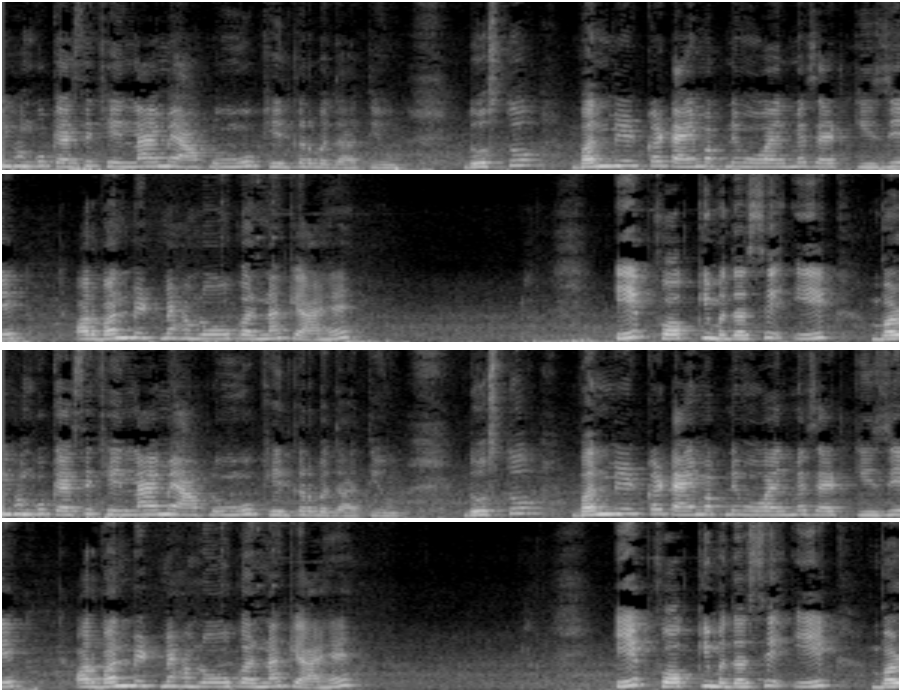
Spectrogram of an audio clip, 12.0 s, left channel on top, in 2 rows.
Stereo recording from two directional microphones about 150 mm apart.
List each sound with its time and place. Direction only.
0.1 s a woman's voice: 10° right (ahead or behind)
10.0 s a woman's voice: 10° left (ahead or behind)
